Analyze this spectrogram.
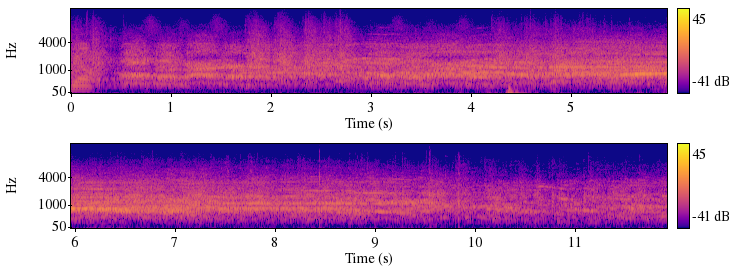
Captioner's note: crowd cheering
